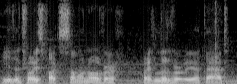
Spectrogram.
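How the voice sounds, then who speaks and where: A male actor voices a British husband's inner monologue in a visual novel game. He talks quickly, wry and brooding, as if confiding excuses to himself, with music clearly playing behind him. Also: mid-range voice, close to an everyday voice. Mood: brooding, confused. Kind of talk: first-person visual novel narration.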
